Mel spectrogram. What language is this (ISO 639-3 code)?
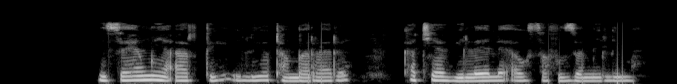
swa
